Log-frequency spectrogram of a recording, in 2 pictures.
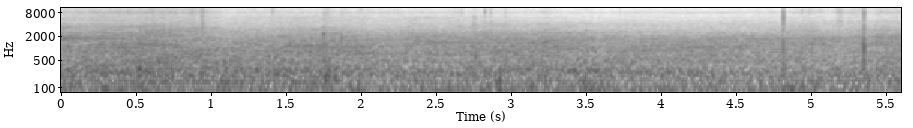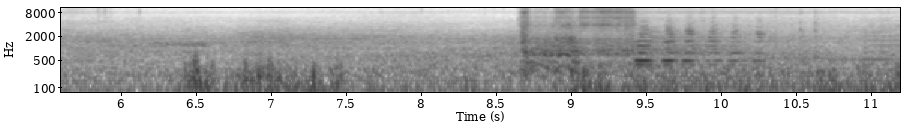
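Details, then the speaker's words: Sumitomo FG15 1.5-ton automatic forklift, 4-cylinder engine, 1500 engine hours: cranks briefly, catches at once and settles into a quiet, steady idle with no knocks or misses; starts easily, healthy. "Запускается легко и без проблем. 1500 мотор-часов у него наработка. Я думаю, что даже вы сейчас не слышите шум двигателя."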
